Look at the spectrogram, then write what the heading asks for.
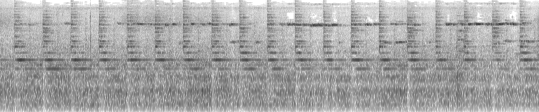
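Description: Train sounds at a station: a Metra commuter train on the near track and an approaching CN freight locomotive. A rapid, even run of metallic clicks is heard, with steady high ringing tones above.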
